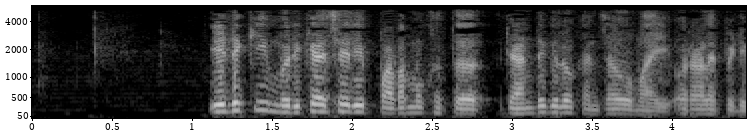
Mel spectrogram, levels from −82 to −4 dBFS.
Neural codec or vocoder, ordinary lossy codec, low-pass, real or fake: none; MP3, 48 kbps; 5.4 kHz; real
